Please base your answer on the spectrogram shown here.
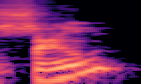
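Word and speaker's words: sinh: So the hyperbolic functions, we pronounce these as kosh and shine um or hyperbolic cosine and hyperbolic sign.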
